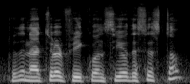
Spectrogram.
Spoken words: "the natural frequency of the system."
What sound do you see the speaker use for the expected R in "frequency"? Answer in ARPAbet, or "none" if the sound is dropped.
R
